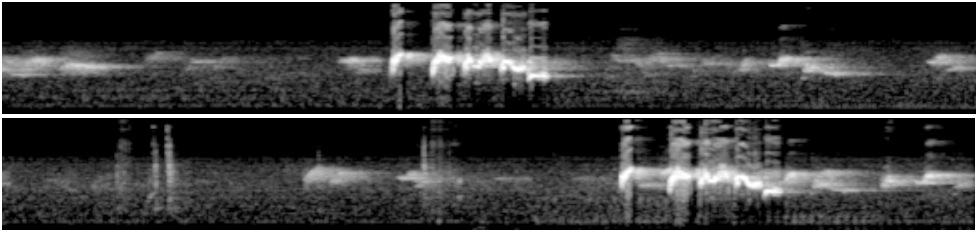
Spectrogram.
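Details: Red-whiskered bulbul from La-u forest giving two loud bursts of quick, slurred, chattering whistles about six seconds apart, with scattered softer warbled notes between and a faint low hum.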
